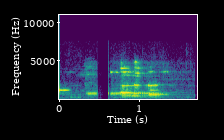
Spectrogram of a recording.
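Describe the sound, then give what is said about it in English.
A work phone's ringtone plays a bright, melodic electronic chime in two bursts separated by a brief pause, fairly quiet and with no one talking over it. “sorry, work phone.”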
